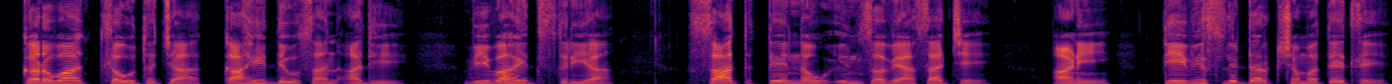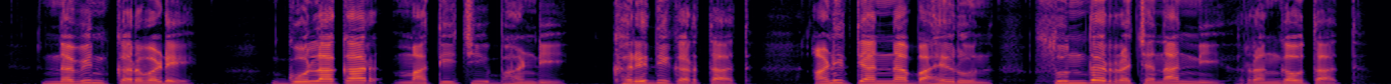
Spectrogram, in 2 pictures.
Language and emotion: Marathi, neutral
